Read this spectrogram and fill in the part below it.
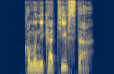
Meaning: inflection of kommunikativ: 1. strong/mixed nominative masculine singular superlative degree 2. strong genitive/dative feminine singular superlative degree 3. strong genitive plural superlative degree
- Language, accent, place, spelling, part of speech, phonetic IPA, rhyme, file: German, Germany, Berlin, kommunikativster, adjective, [kɔmunikaˈtiːfstɐ], -iːfstɐ, De-kommunikativster.ogg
